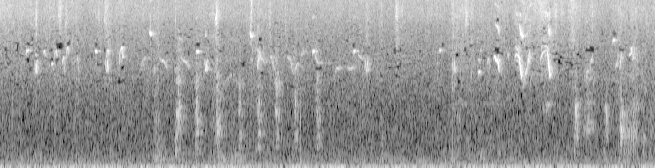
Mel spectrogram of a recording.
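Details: Broody foster hen with her chicks: quiet, high, short chick peeps scattered and repeated, some rising or falling, with a few soft low clucks against steady background noise.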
